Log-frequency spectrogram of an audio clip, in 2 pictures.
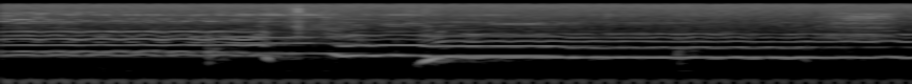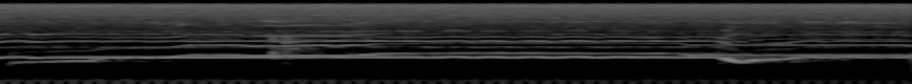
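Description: Humming voices holding long notes that slide slowly from one pitch to the next, with a slight vibrato. A steady low electrical hum runs underneath.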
